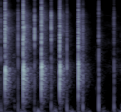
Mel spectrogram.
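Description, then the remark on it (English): Audience clapping: a short run of crisp, sharp hand claps in a quick, slightly uneven rhythm, about a dozen in under two seconds, with no voices over them. “I'm going to say keep clapping.”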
